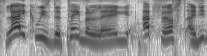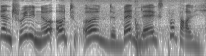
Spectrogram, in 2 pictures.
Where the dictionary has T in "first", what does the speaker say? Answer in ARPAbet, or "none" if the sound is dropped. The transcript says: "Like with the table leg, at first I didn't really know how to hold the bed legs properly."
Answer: T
